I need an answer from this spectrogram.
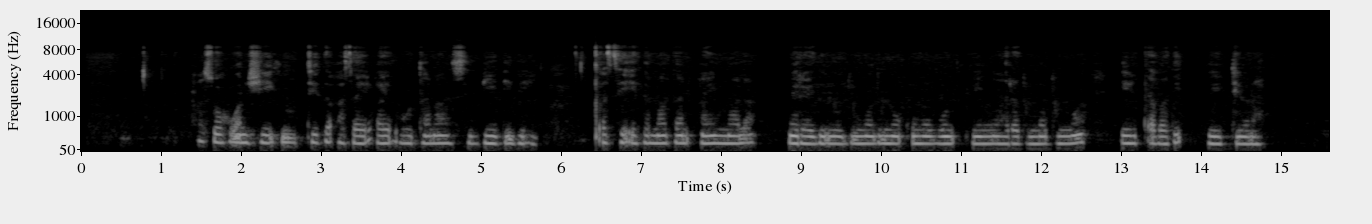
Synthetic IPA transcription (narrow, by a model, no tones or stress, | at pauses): hɐsɔhʊwɐ̰nʃiːkʼɪʊt̪ːɪd̪ɐʔːsɐjɐjʔo̞ːt̪ːɐnaːsbiːd̪ɪd̪ɛʔ | kʼɐsːɛ̰ʔɛt̪ɛmɐt̪ɐnɐjmalɐ | mɛɾɐjd̪ɛʔjod̪ʊmːɐd̪ʊmːɐkʼʊmɐbɔnt͡sʼɪɡenːɛhɐɾɐd̪ʊmːɐd̪ʊmːɐ | ɪɾt̪ʼːɐbɐt̪ɪ | be̞ːt̪ːɪjɔnɐ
